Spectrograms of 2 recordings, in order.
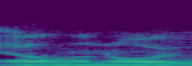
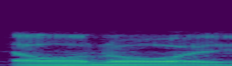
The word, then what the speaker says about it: Illinois: oh yeah I'm from Illinois no you're not because you pronounce the S uh and there's Chicago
